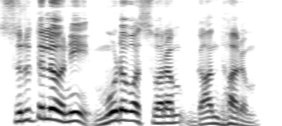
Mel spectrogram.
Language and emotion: Telugu, neutral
